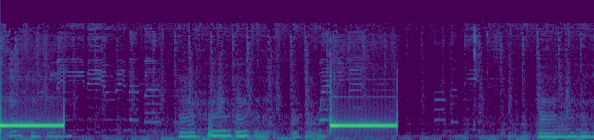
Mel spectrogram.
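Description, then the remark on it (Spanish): A telephone ringback tone of an outgoing phone call to a woman sounds twice, each a steady one-second beep about four seconds apart, with a low murmur of background noise filling the gaps. “Así que eh, vamos allá, vamos a llamarla y a ver si me desde mi desde mi teléfono de Tosho, Tosho Telecom, estoy más orgulloso con eso.”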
